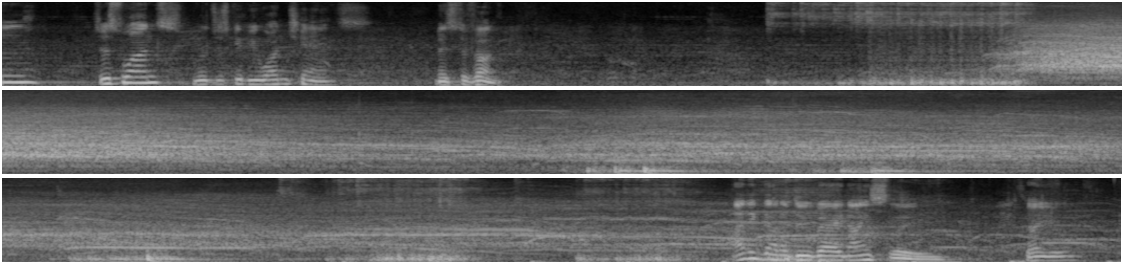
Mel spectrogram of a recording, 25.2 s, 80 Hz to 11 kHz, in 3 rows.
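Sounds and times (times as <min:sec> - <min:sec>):
speech: 0:00.0 - 0:03.9, 0:22.5 - 0:25.0
large crowd screaming and yelling: 0:07.3 - 0:25.1
whoops: 0:07.4 - 0:25.1.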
